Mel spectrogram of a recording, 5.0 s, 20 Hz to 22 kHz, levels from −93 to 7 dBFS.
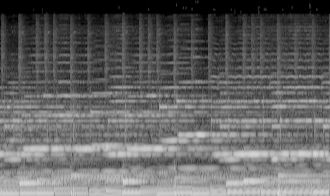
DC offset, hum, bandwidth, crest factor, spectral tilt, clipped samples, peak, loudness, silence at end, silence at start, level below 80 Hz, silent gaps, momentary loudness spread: under 0.1%; none; 14 kHz; 12 dB; -7 dB/octave; under 0.1%; -2 dBFS; -14 LUFS; 0 s; 0 s; -24 dBFS; none; 4 LU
